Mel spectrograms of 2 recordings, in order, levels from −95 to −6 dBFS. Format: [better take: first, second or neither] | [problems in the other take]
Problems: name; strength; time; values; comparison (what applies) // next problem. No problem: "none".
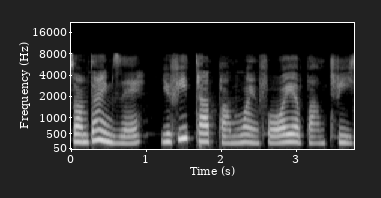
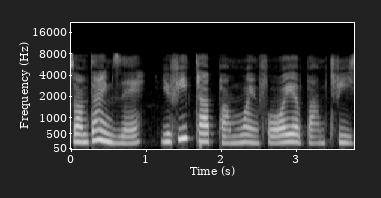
second | noise reduction (neural mask model DeepFilterNet 3)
